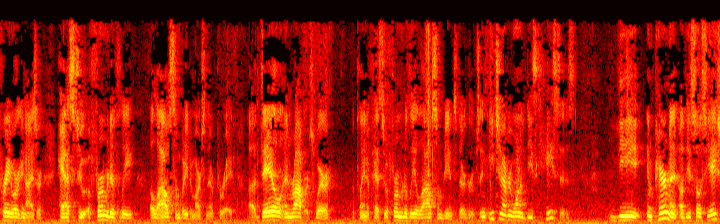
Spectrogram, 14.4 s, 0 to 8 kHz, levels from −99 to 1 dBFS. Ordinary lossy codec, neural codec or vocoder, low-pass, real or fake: MP3, 32 kbps; none; 7.2 kHz; real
